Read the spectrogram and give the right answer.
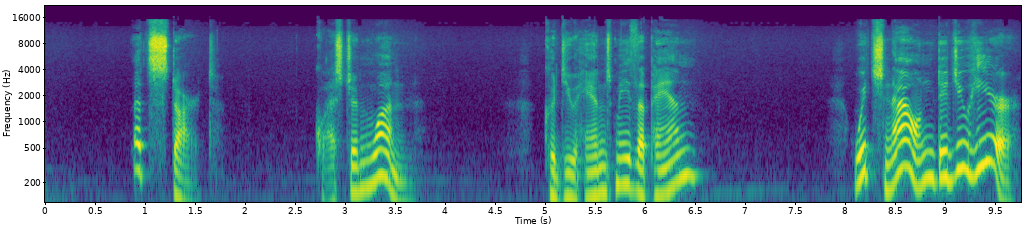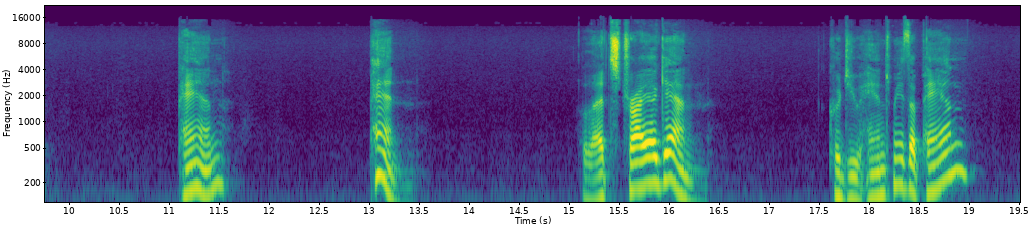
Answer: The answer is pan.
